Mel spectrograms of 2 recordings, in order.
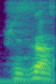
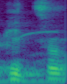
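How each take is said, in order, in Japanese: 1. 真ん中の子音は短い'z'の音です。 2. 真ん中の子音は'ts'を伸ばした音です。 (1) "ピザじゃなくて" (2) "ピッツァですよ"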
